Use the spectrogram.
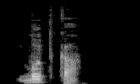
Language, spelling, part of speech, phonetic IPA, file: Polish, budka, noun, [ˈbutka], Pl-budka.ogg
